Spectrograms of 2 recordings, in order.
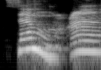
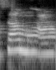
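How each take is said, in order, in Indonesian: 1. Bunyi m dan ain terdengar terpisah. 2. Bunyi m dan ain menyatu. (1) "Jelaskan mim dengan ain tu nah" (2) "Jangan sam'a, sam'a, ma dia kolak-kolak sekali, tak boleh"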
